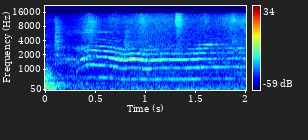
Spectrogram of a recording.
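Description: A faint, high-pitched, drawn-out vocal call, about a second and a half long. It rises at the start, then holds and sinks slowly.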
